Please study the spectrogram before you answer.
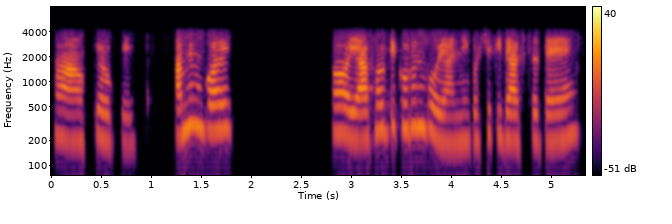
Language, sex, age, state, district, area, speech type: Goan Konkani, female, 18-30, Goa, Ponda, rural, conversation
